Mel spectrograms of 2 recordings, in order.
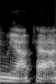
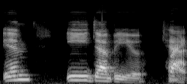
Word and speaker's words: MEW cat: And I always want to say meow cat. I'm sorry. So I apologize. It is a lot of people cat, and so it's MEW cat.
